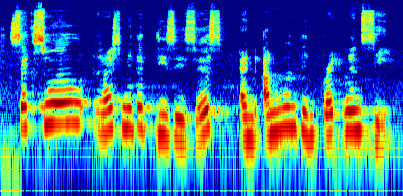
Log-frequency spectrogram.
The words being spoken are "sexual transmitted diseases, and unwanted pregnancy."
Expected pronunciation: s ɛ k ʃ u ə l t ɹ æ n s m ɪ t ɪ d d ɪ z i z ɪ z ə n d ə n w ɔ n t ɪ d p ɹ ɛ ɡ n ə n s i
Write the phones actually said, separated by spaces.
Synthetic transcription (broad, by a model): s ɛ k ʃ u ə l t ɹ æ s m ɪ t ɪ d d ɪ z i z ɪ s ə n d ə n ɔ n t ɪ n p ɹ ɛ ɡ n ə n s i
